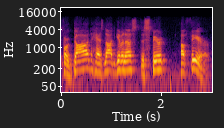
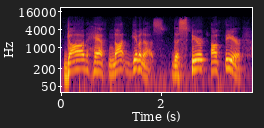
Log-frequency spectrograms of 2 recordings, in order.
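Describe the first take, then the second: First: It is read at normal speed. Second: It is read slowly.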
